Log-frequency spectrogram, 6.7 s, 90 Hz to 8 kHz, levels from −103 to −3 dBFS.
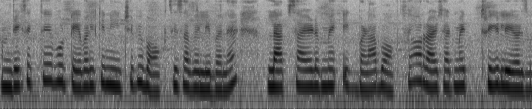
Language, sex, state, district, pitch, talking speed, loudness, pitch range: Hindi, female, Gujarat, Valsad, 230 Hz, 235 wpm, -17 LUFS, 220-240 Hz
